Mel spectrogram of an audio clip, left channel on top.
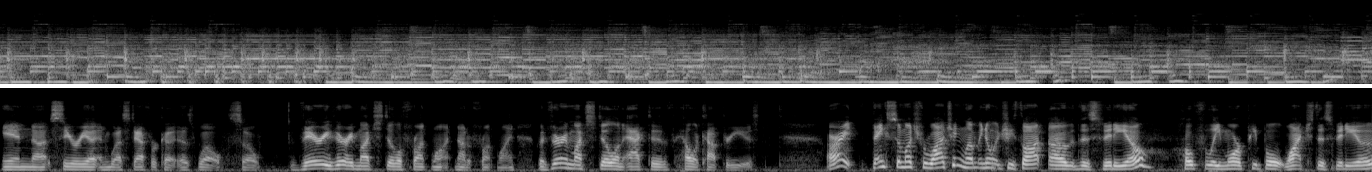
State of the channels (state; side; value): different; both; correlation 0.00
